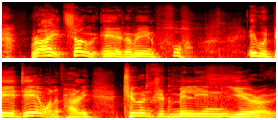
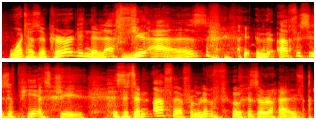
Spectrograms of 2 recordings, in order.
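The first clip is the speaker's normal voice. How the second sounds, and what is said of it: Put-on French accent, Peter Sellers-style. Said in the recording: “I'm going to assume he's French, so I'm going to do a French accent here. ... I'm channeling Peter Sellers for the kids there.”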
